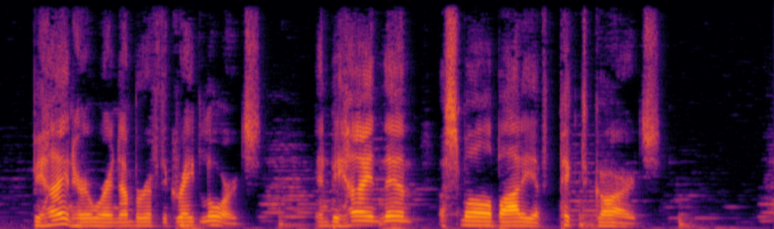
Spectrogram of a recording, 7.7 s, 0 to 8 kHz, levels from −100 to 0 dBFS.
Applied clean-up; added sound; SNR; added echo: classical method log-MMSE.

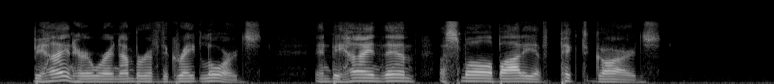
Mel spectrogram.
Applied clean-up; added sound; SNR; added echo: none; none; none; none.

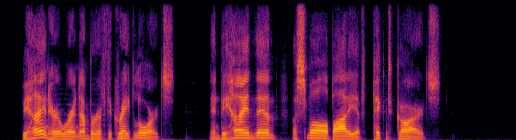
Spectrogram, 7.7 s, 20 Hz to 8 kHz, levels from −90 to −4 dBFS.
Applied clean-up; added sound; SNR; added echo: neural mask model DeepFilterNet 3.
